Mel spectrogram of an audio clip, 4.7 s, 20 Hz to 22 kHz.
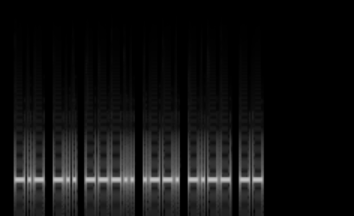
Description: Morse code, heard as a keyed tone, about 28 wpm, 700 Hz. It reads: KD8PYM
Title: USA Call Signs Repeated 2x 28wpm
